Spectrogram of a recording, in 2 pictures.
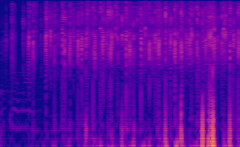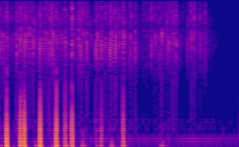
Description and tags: Kid playing with a noisemaker that makes clapping noise. I think I processed it to make more.
kid, noisemaker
